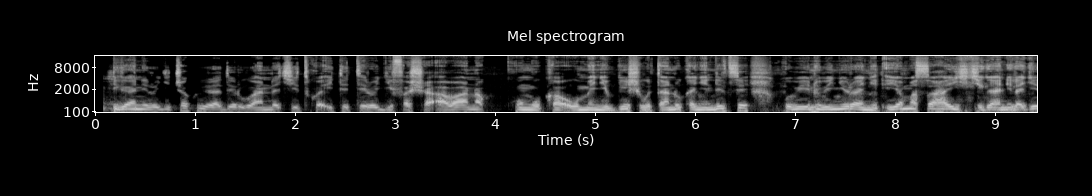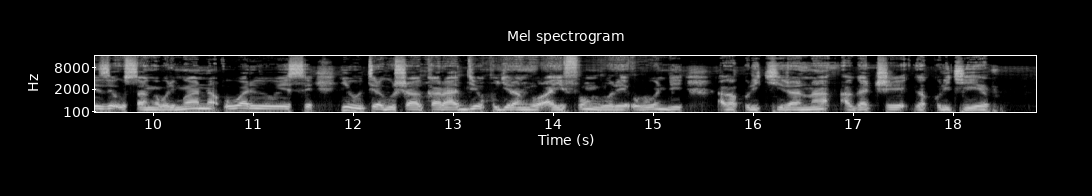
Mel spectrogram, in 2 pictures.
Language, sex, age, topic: Kinyarwanda, male, 18-24, education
